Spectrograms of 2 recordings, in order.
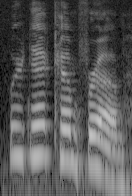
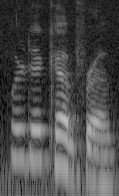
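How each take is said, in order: First: Much higher, louder and slow; slow astonished question; amazed question. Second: Higher, curious question; lightly amazed question; retold amazement. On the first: Retold or imitated. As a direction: ask in stunned wonder. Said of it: "I'm like". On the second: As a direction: ask in wonder. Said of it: "I said".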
